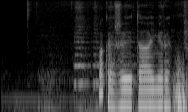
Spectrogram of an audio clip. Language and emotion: Russian, sad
